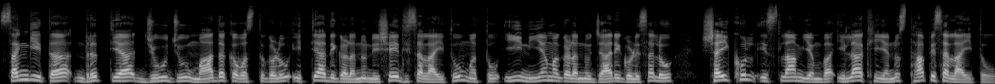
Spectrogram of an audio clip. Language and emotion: Kannada, neutral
